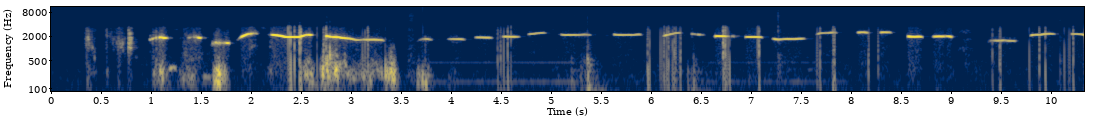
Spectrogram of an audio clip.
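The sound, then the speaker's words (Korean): A person performs by whistling a lively melody, with clear pitched notes gliding up and down in quick, rhythmic phrases, some staccato and some sustained, with no talking. “자, 그러면 제일 자신 있는 휘파람 하나 마지막으로 들어볼게요.”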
